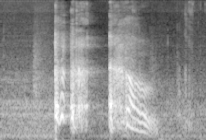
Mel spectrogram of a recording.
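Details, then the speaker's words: Young child coughing indoors while alone with his dad, who complains about being coughed on: two quick sharp coughs, then a longer voiced cough that trails off. "I don't want you to cough on me buddy what are you coughing on me"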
